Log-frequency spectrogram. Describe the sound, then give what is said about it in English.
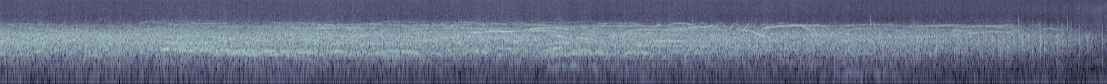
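Sustained, dense applause from a large audience, a steady wash of many hands clapping at once that holds loud for about twelve seconds before starting to taper off, greeting screen actress Virginia Bruce as she takes a bow. “You know, Virginia, you got more applause than I did.”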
